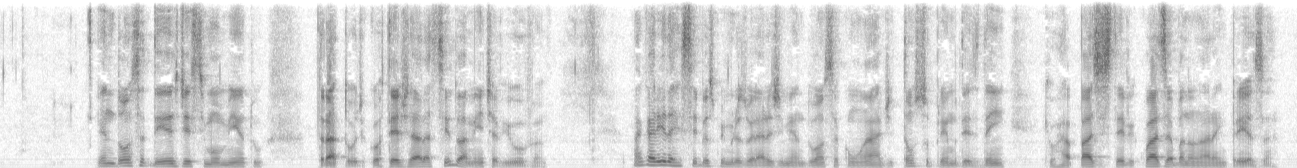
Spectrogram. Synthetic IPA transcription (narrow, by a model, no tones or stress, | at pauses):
mẽnd̪õsɐd̪ezd͡ʒɪesɪmomẽnt̪ʊ | t̪ɾa̰t̪owd͡ʒɪkoɾt̪eʒaɾasid̪wamʔẽnt͡ʃɪɐvḭṵvɐ̰ | maɾɡaɾid̪ɐɦesebewʊspɾimejɾʊzoʎaɾɪzd͡ʒɪmẽnd̪õsɐkõũaɾd͡ʒɪt̪ɐ̃w̃supɾẽmʊd̪ezd̪ẽj̃ | kɪʊɦapazɪst̪evɪkwazɪabɐ̃nd̪onaɾɐẽpɾḛzɐ̰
